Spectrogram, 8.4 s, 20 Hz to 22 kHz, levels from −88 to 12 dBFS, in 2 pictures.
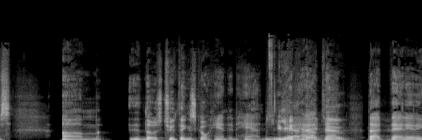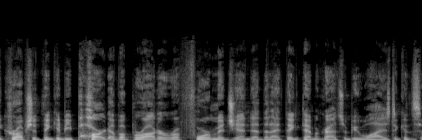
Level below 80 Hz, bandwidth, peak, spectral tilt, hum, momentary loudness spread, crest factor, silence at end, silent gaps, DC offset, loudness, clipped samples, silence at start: -54 dBFS; 16.5 kHz; 0 dBFS; -4 dB/octave; none; 11 LU; 22 dB; 0 s; 0.57-0.61 s, 1.14-1.28 s; under 0.1%; -22 LUFS; under 0.1%; 0 s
